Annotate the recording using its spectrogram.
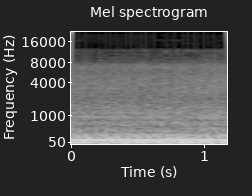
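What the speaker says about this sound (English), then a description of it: "you can hear third, second, and the downshifts are so smooth" A 2008 BMW M3 Coupe engine hums steadily through smooth downshifts on a night drive, a constant low droning rumble heard from inside the cabin, with no gaps or spikes.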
